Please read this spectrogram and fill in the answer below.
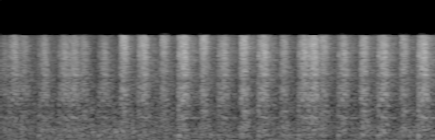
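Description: Cartoon sound effect: a fast, even, scratchy shaking rhythm of about six strokes a second, like a shaker.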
